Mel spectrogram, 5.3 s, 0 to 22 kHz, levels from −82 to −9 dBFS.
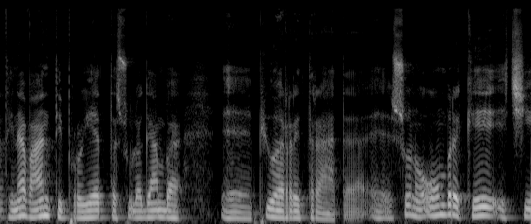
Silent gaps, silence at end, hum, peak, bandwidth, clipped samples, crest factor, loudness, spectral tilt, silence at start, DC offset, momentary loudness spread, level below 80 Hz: none; 0 s; none; -18 dBFS; 19 kHz; under 0.1%; 16 dB; -34 LUFS; -5 dB/octave; 0 s; under 0.1%; 9 LU; -60 dBFS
